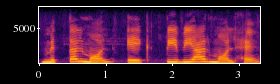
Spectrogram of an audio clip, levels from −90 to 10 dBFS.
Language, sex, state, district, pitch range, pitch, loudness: Hindi, male, Madhya Pradesh, Katni, 260-300 Hz, 275 Hz, -13 LUFS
